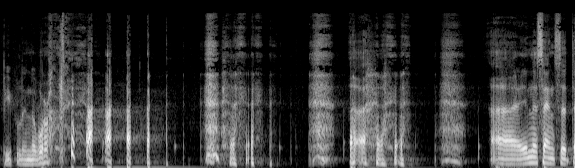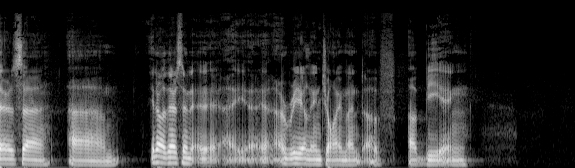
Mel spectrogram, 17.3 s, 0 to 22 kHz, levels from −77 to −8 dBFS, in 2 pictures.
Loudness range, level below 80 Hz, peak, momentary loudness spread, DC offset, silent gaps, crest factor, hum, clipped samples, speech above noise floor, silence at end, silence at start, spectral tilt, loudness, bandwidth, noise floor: 6 LU; -48 dBFS; 0 dBFS; 13 LU; under 0.1%; none; 20 dB; none; under 0.1%; 44 dB; 1.65 s; 0.05 s; -5 dB/octave; -20 LUFS; 16 kHz; -63 dBFS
